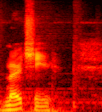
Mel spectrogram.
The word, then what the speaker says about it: mochi: Like, how on earth do you not pronounce it correctly? I don't understand. That's like the only way you can pronounce it is mochi. I don't know where people get a K from.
